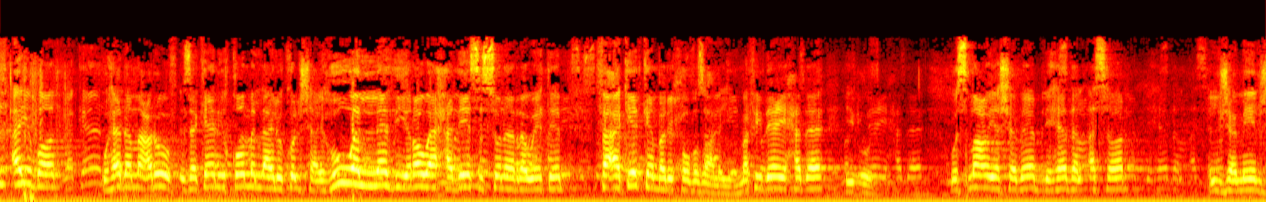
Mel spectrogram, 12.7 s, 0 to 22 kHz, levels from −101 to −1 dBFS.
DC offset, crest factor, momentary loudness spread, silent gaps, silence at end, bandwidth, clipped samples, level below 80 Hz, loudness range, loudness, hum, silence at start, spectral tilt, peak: 1%; 16 dB; 15 LU; none; 0 s; 11.5 kHz; under 0.1%; -46 dBFS; 5 LU; -18 LUFS; none; 0 s; -2.5 dB/octave; -2 dBFS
